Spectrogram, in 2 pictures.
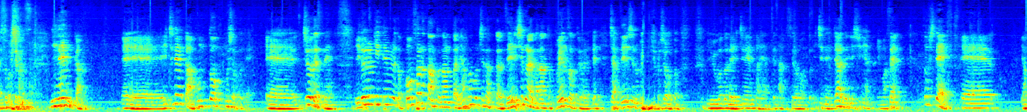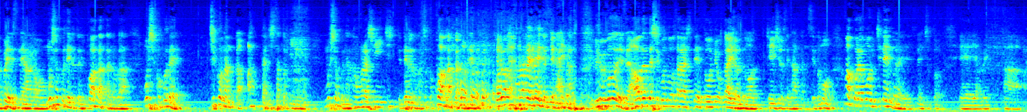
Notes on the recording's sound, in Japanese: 会場のでの収録の為、雑音もありますがご了承ください。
